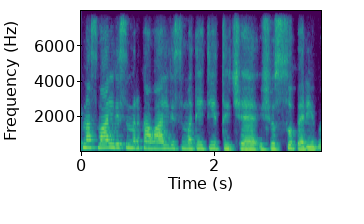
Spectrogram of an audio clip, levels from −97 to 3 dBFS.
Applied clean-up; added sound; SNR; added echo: none; none; none; none.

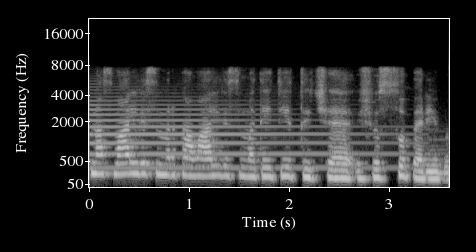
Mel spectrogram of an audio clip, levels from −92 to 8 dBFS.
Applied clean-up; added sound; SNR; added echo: none; Trumpet; 11 dB; none.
